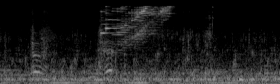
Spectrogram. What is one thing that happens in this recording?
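Magical sparkles chime and whoosh.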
